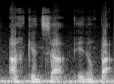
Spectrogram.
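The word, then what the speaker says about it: Arkansas: l'arkensa oui on prononce arkensa et non pas arkensas puisque cet état a été fondé par des Français et donc on ne prononce pas le à la fin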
